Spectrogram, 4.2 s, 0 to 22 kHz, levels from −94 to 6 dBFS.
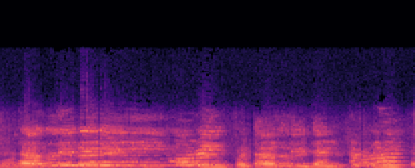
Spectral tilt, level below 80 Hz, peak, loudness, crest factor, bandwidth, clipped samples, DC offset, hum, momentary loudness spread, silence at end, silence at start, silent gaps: -4 dB/octave; -44 dBFS; -6 dBFS; -20 LUFS; 16 dB; 11 kHz; under 0.1%; under 0.1%; none; 7 LU; 0 s; 0 s; none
